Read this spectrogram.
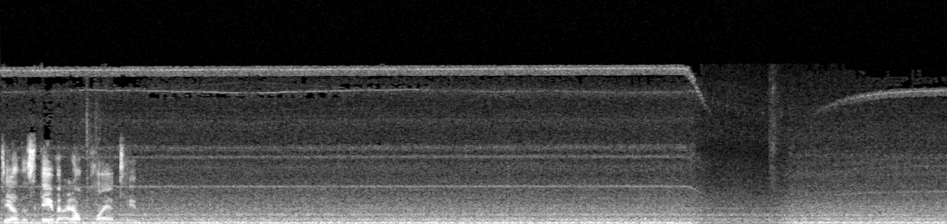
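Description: A truck engine drones steadily at cruising speed.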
